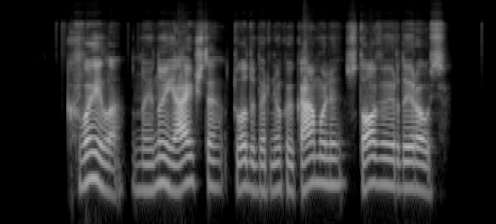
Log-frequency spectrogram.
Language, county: Lithuanian, Vilnius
